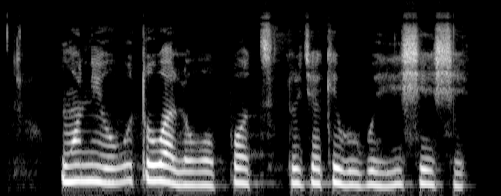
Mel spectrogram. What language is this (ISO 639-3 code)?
yor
